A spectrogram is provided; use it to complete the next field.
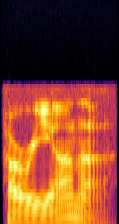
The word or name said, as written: Haryana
